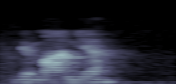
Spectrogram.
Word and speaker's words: Nemanja: But how do you pronounce his first name? – Nemanja. – It's Nemanja, huh? – Nemanja.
